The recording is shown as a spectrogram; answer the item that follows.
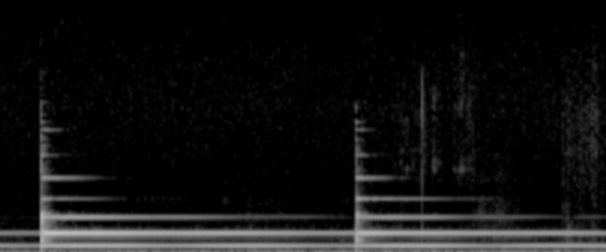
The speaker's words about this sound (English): And as the sound of the singing bell fades away, bring your attention to your body, either sitting or lying, in this room, moving your attention into the room as you open your eyes.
